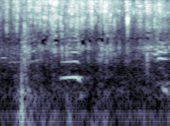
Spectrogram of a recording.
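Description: Water from a garden hose pouring and splashing onto feet in flip-flops and the wet concrete around them, as muddy feet are rinsed.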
